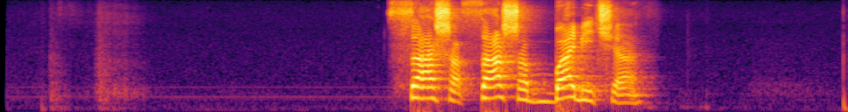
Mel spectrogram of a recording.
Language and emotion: Russian, angry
